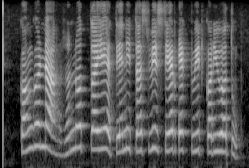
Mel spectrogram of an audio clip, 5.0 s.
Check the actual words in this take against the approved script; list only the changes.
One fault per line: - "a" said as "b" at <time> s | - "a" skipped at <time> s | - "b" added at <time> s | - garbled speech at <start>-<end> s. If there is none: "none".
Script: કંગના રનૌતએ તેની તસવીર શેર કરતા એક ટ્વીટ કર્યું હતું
- "કરતા" skipped at 3.5 s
